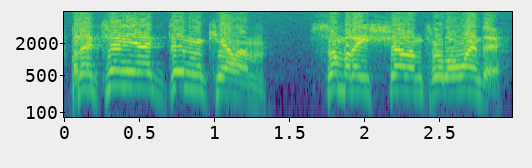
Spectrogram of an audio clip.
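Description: An actor playing a big, urgent gambling boss in an old radio drama, forceful and commanding, on a noisy recording. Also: male voice, very high voice, lively intonation, fast talker, exaggerated voice. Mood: desperate, commanding. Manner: forceful, commanding, pleading his innocence.

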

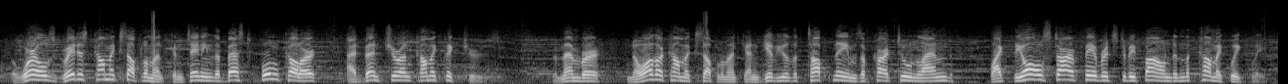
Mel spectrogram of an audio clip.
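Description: A muffled old radio recording of a male announcer over faint music. His fairly high voice swings dramatically as he delivers scripted, emphatic promotional copy.

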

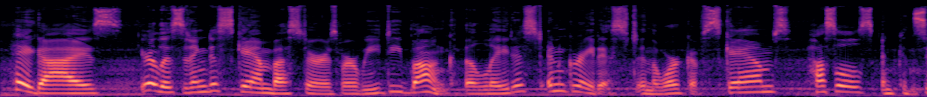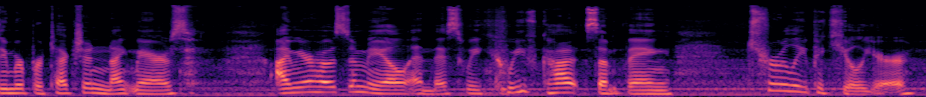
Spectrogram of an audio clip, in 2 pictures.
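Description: A woman's voice: lowish voice, lively intonation, unhurried, a little hiss or hum. A woman playing a chatty, amused scam-debunking podcast host in an audio drama, talking casually. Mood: amused, intrigued.

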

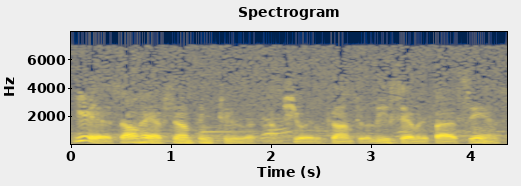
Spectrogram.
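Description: An actor playing a genial, pious older traveling preacher in a radio drama, with courtly, unctuous phrasing. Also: male voice, on the low side, very animated, normal speed, gravelly, music in the background. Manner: courtly, unctuous, quaintly formal. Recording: slightly dull radio recording.

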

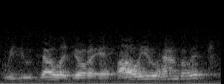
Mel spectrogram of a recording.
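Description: A man playing a courteous, methodical defense attorney in an old-time radio courtroom drama, speaking formally and deliberately. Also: fairly low pitch, a little mellow, close to an everyday voice. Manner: formal, deliberate, politely lawyerly. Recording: echoey, muffled old radio recording, faint hiss.

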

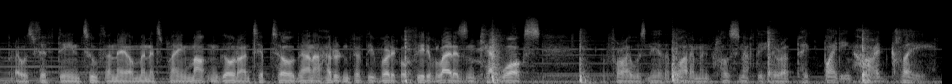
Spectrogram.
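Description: An actor playing a tough, wry American private detective, terse and slangy, in the style of 1940s radio drama. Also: male voice, a bass voice. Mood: hushed suspense. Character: tough, hard-boiled male private detective narrating his case.

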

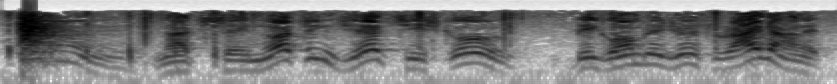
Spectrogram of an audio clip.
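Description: Goofy mexican sidekick, kinda high voice, broken english, old radio western, lots of hiss. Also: male voice, big pitch swings, a little slow. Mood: curious, excited. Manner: broken English, refers to himself by name. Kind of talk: 1950s radio western acting. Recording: noisy, dull old radio recording.

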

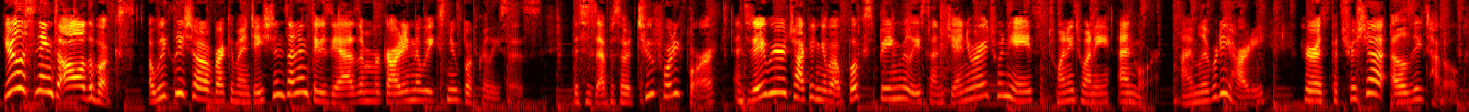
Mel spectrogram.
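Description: A woman's voice: mid-range voice, big pitch swings, fairly quick, a bit bright, faint music behind. A woman hosting a book podcast in casual chat, bubbly and talkative, laughing often. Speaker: podcast host.

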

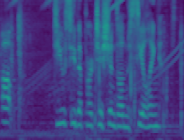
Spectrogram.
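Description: A woman's voice: a little high, fairly even intonation, moderate pace, background noise, close to an everyday voice. An actress playing a tense female operative who talks in an urgent, worried way. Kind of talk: audio drama acting. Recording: music underneath.

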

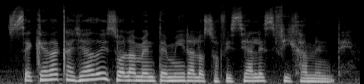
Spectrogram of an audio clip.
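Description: A woman's voice: lowish voice, animated, moderate pace, mellow, clear, resonant tone, natural voice. An actress playing an observant investigator, narrating her case in the first person in a wry, matter-of-fact way. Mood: wry narration.

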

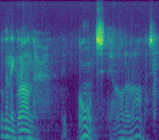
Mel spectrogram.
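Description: An actor playing a loyal, solemn villager guide in an old radio drama, speaking simply and deferentially. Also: male voice, on the low side, lively intonation, normal speed, close to an everyday voice. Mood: hushed, grieving. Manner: deferential, simply phrased, earnest. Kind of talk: 1950s radio drama acting. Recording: old radio recording with background hiss.

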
